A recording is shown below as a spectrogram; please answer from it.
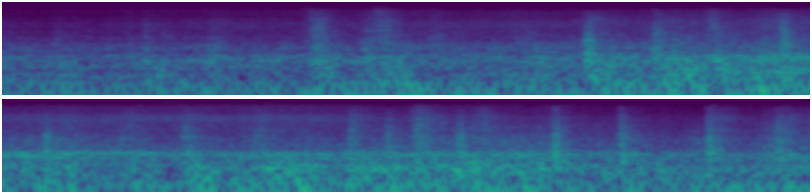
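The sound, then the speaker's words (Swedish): A fast train passes a level crossing, its wheels clattering in a rapid, rhythmic clickety-clack over a loud, steady rumble that holds throughout, with no voices. “Och titta, där kommer ju tåget. Ja. Och vad fort det kör.”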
